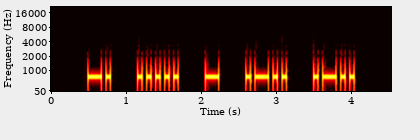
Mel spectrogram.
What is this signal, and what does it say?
Morse code, heard as a keyed tone, about 20 wpm, spaced as for 14 wpm, 700 Hz. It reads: N5TLL
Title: 167 Lesson 27g - Number 7 - Call Signs 20wpm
